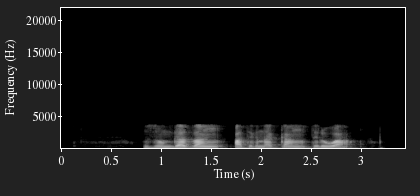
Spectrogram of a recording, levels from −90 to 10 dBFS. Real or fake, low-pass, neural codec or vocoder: real; 3.6 kHz; none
